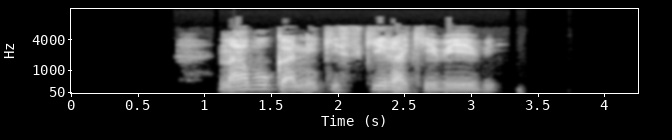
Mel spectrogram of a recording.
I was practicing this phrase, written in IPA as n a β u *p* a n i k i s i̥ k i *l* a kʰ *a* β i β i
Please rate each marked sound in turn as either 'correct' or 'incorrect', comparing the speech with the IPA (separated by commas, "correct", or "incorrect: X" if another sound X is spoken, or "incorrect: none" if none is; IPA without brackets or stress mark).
incorrect: k, incorrect: ɾ, incorrect: i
